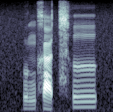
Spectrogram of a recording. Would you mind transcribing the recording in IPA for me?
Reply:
ʊ˧˥ ŋ x ä˨˩ t͡sʰ ɹ̩˥

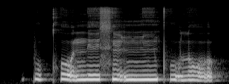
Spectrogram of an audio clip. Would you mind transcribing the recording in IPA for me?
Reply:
p ṵ˦˨ kʰ o̰˦˨ ʊ̯ n e˦ s ĩ˦˨ ɲ ĩ˦ pʰ ṵ˦˨ l o̰˦˨ ʊ̯

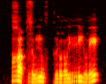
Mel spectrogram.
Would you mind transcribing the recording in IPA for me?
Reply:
ʁ ɤ q z u n u x k ɯ ɾ o ɾ o i̯ r i u̯ ɾ e

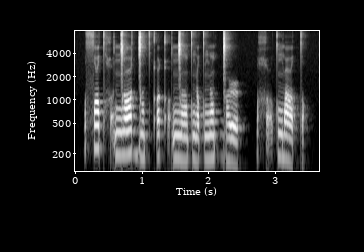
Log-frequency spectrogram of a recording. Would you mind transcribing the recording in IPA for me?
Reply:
sˤ ɛ tˤ χ ɔ̰ ŋ͡ǀ ɑ ɡ͡ǀ ĩ tˤ qʼ i qʼ ɔ̰ ŋ͡ǀ ɑ̃ tˤ ŋ ɛ tˤ ŋ ɛ̃ tˤ ɡ͡ǀ ə˞ | χ ɑ̰ tˤ ŋ͡m æ tˤ

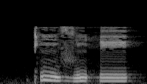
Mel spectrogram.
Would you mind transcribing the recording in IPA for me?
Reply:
kʼ ĩː˥˧ z ɮ ĩ˩˧˩ h eː˧

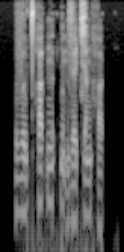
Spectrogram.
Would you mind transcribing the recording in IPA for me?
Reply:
v ə˨˦ w t̪ʰ a˦˥ t̚ ŋ ə˦˥ t̚ ɓ ə̰˧˨ m z ɛ˧ t͡ɕ a˧ ŋ h a˨˩ k̚

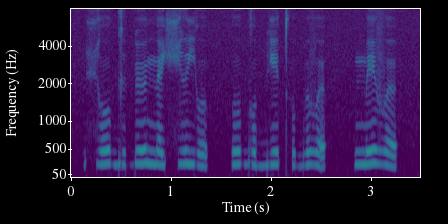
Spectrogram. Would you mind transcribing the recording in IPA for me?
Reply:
ç o ɡ ɨ ɠ ø n̪ ɛ ç ɨ j ʊ | ʊ ɡ o bʲ e t̪ʰ ʊ b ɵ v ə | m e v ə

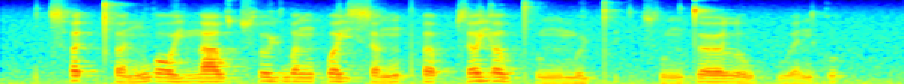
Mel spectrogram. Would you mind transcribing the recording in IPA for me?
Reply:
t͡sʰ ɐ˥ t̚ t̪ʰ ɐ˨˥ n w ɔː˧ j n̪ aː˥ w t͡sʰ ɵ˥ ɥ w ɐ˥ ŋ p ɐ˥ j s ɐ˨˥ ŋ pʰ ɐ˨ p̚ s ɐ˥ j ɐ˥ w pʰ ʊ˨˧ ŋ m ɵ˨˧ ɥ pʰ ɪ˥ k̚ t͡sʰ ʊ˨˥ ŋ t̪ œː˥ l o˨˩ w kʷ ɛː˨˥ n k ʊ˥ k̚

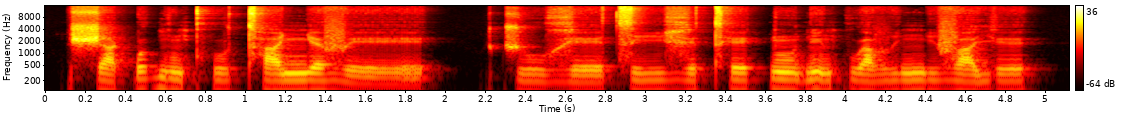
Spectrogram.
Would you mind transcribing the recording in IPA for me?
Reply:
ʃ a˨ k͡p ʊ˦ ɡ ũ˨ kʰ u˨ tʰ a˦ ɲ ɛ˦ v eː˨ | t͡ʃ uː˨ ɣ eː˨ t͡s iː˦ ɣ ɪ˦ tʰ e˦ k͡p ũ˦ ɗ ĩ˦ kʷ a˦ β i˦ ŋ i˦ v a˦ j ɪ˦

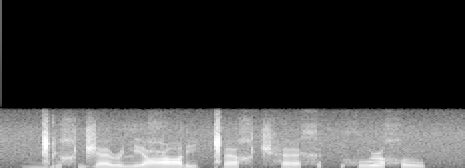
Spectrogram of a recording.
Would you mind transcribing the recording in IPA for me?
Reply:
ɡ͡ǁ i˦ χ d͡ʒ æ˨ ɹ lʲ æ˨ ʕ ɑ˦ ɾ i˦ ǁ æ˨ χ t͡ʃʰ æ˨ x | x u˦ ɹ χ u˨

